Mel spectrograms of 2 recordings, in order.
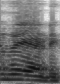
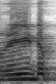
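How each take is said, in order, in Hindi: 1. स्वर छोटा है, 'bed' की तरह। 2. स्वर लंबा है, 'seed' की तरह। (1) "लेकिन इसको यहां पर आपको पढ़ते हैं रेड" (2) "और वन नंबर में इसको रीड पढ़ा जाता है"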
